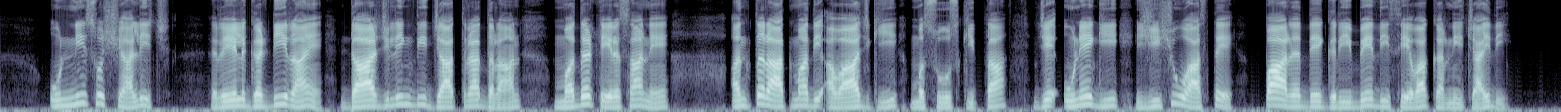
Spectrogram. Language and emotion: Dogri, neutral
